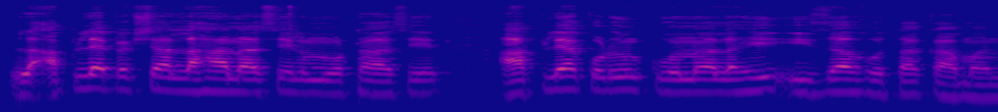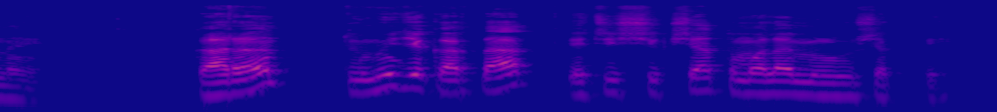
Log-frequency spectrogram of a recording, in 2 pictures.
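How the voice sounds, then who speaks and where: A man's voice: medium pitch, normal speed. A man, a primary school teacher with a Marathi accent, tells a moral story to young children and asks them questions as he goes. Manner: expressive storyteller asking the class questions.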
